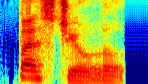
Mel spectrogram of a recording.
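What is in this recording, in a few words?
"pustule", Indian English; Dictionary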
